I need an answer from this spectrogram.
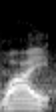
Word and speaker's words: Yared: Well, his name actually is Yared.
